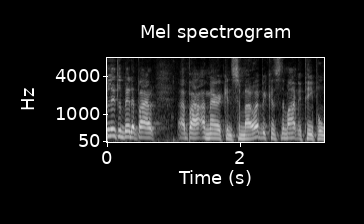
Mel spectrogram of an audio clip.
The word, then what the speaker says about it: Samoa: place to focus and notice that pronunciation everybody pronounces it a little bit wrong than the locals actually prefer Samoa s okay yeah exactly uh you know this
